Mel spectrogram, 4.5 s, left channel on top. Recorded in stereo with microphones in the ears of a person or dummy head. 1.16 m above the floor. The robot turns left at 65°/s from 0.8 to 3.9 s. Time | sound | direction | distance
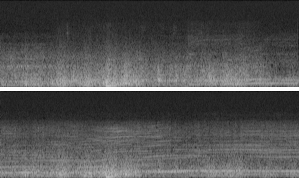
1.6 | a splash | 25° left (ahead or behind) | ?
